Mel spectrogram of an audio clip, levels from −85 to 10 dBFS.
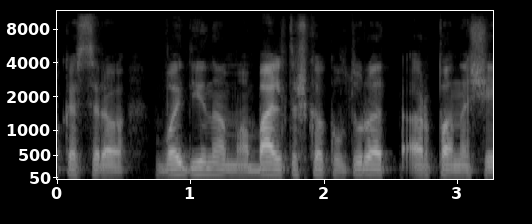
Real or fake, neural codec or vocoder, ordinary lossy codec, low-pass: real; none; MP3, 64 kbps; 10.8 kHz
